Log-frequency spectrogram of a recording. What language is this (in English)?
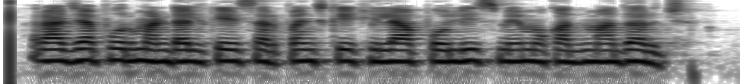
Urdu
